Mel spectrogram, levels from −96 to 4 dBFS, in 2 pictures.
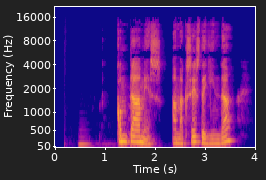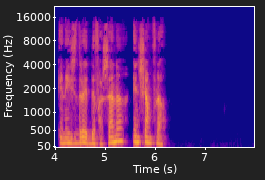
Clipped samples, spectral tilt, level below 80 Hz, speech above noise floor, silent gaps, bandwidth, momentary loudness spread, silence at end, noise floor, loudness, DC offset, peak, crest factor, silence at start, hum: under 0.1%; -4.5 dB/octave; -48 dBFS; 67 dB; none; 15 kHz; 10 LU; 1.8 s; -87 dBFS; -21 LUFS; under 0.1%; -2 dBFS; 20 dB; 0.45 s; none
